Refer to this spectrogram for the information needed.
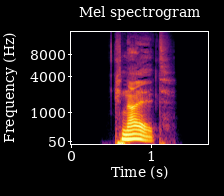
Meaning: inflection of knallen: 1. second-person plural present 2. third-person singular present 3. plural imperative
- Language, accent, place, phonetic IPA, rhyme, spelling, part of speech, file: German, Germany, Berlin, [knalt], -alt, knallt, verb, De-knallt.ogg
